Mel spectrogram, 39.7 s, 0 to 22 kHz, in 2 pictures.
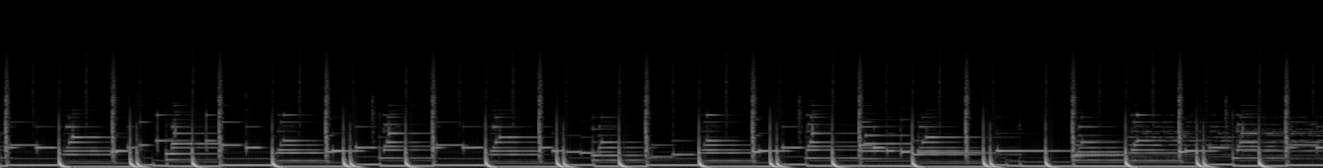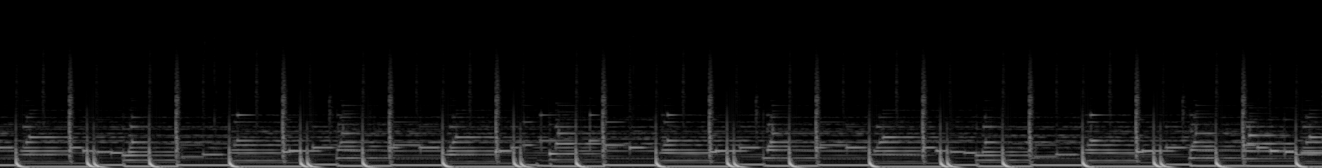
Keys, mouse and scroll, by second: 0.3 scroll up 1, 0.4-0.9 middle drag, 0.9 g, 2.1-2.9 middle drag, 2.9 g, 3.6-4.9 middle drag, 4.9 KP_1, 5.9 Tab, 6.5-7.3 middle drag, 7.3 click, 7.9-9.2 middle drag, 9.2 scroll up 4, 9.8 scroll down 1, 10.1-11.2 middle drag, 11.2 g, 12.0 middle click, 12.7 g, 13.5 middle click, 13.8 scroll down 4, 14.1-15.2 middle drag, 15.2 click, 15.9 click, 16.1 g, 17.1 click, 17.4 g, 18.1 click, 18.4 g, 19.8-20.5 middle drag, 20.5 scroll up 1, 20.7-22.2 middle drag, 22.2 KP_1, 22.6-23.1 scroll up 4, 23.1-23.8 shift+middle drag, 23.8 click, 24.2 g, 25.2 click, 25.5 g, 25.9 drag, 26.1 g, 27.0 drag, 27.3 g, 29.8 click, 30.2 g, 31.2 g, 32.8 Tab, 33.3 shift+d, 34.5 r.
